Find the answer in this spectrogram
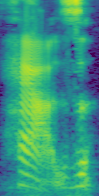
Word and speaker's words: has: Has. You'll see this in other words like his and is. The Z sound is what the S makes sometimes at the end of a word.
